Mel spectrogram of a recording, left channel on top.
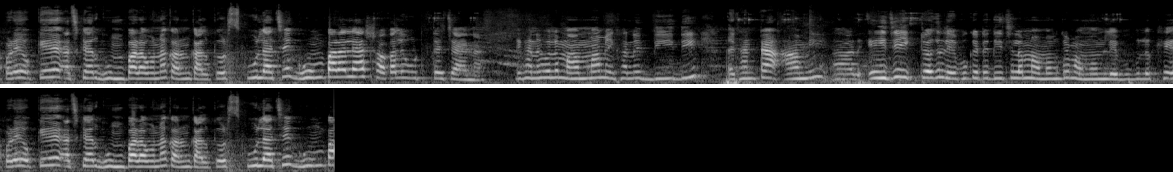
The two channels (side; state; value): right; drops out; at 3.4 s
